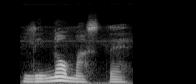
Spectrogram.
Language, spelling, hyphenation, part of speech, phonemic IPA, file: Greek, λυνόμαστε, λυ‧νό‧μα‧στε, verb, /liˈnomaste/, El-λυνόμαστε.ogg
- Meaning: 1. first-person plural present passive indicative of λύνω (lýno) 2. first-person plural imperfect passive indicative of λύνω (lýno)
